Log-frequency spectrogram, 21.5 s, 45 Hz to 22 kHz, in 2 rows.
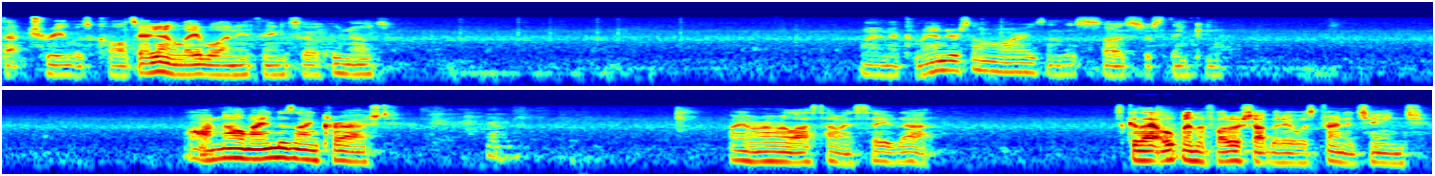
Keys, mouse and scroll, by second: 2.1-2.7 scroll down 7, 3.3 click, 4.0 click, 7.2 click.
